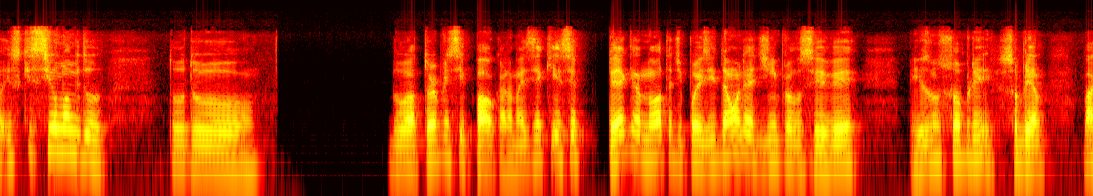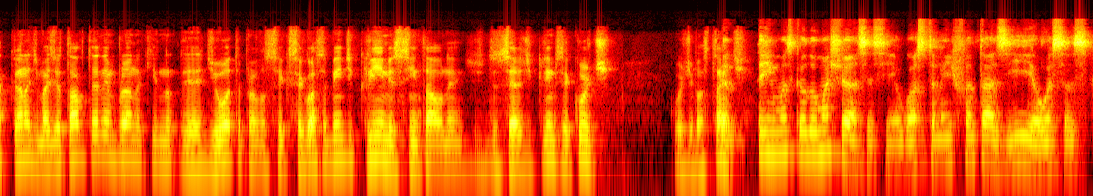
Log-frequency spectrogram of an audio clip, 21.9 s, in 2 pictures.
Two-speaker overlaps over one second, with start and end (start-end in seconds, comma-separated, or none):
none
